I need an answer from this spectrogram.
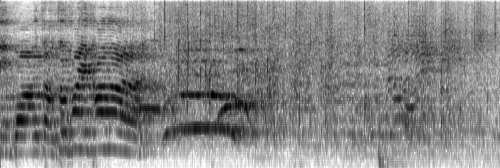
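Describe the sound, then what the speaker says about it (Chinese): Audience applause and clapping break out at a school class singing competition, a steady crowd roar that follows a voice heard over it at the start. "掌声欢迎他们"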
